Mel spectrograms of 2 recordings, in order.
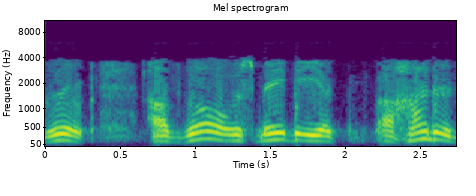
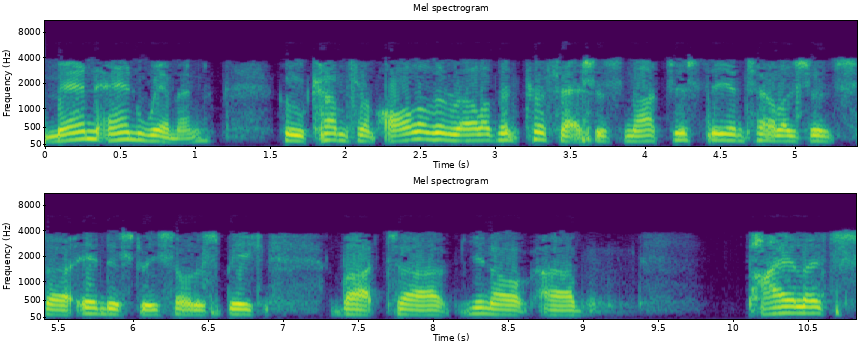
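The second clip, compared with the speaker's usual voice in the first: plain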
